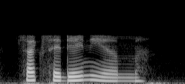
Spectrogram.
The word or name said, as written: succedaneum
